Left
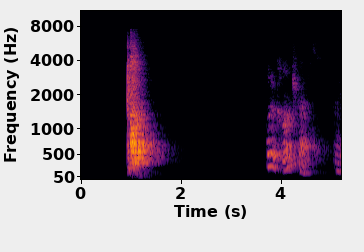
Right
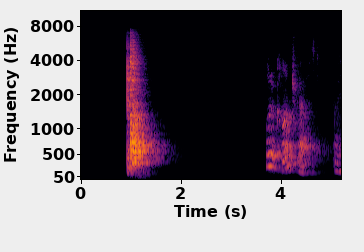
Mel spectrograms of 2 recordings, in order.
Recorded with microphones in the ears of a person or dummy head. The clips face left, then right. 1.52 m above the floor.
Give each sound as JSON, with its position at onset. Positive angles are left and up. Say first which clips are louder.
{"t": 0.9, "sound": "a pop", "louder": "left 1 dB", "side_deg": -50, "distance_m": 0.7}
{"t": 3.7, "sound": "a woman speaking", "louder": "even", "side_deg": -60, "distance_m": 0.8}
